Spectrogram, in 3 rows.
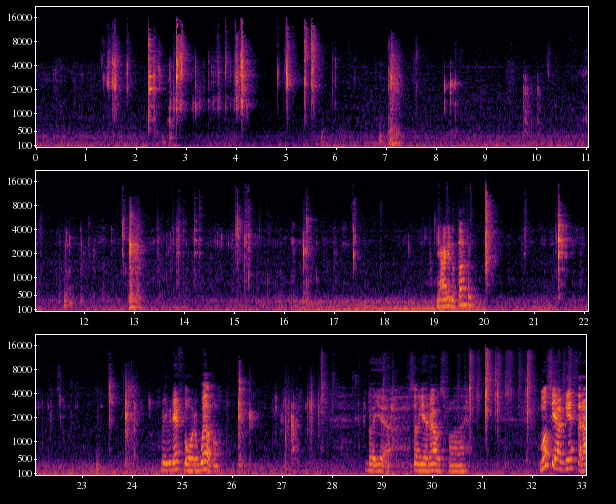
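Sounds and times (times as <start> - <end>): crab shells cracking: 1.3 - 6.1, 12.8 - 15.6, 30.8 - 32.1
thunder rumble: 14.9 - 30.3.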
